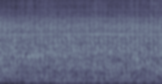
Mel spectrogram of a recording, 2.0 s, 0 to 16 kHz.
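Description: A Robinson R22 helicopter taxis during a training flight, its engine and rotor giving a loud, steady, close droning roar with a faint rhythmic beat, heard alone with no talk.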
